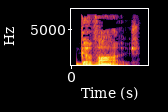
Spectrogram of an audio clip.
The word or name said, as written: gavage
